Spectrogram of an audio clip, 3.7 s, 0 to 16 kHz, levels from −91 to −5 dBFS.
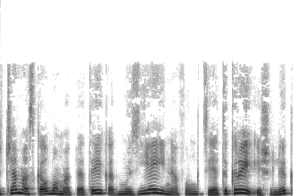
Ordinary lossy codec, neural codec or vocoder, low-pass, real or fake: MP3, 48 kbps; none; 10.8 kHz; real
